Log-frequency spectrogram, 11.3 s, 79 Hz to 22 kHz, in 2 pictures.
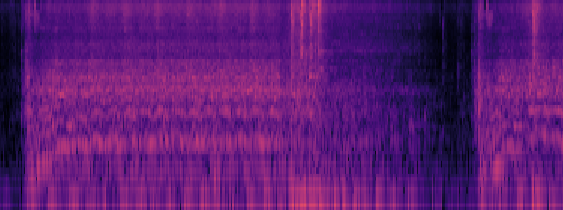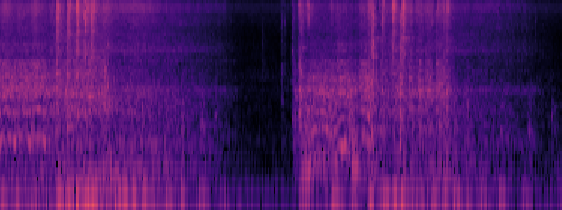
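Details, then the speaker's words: John Deere 3020 LP tractor with new head, batteries good: three brisk, even four-second cranking bursts that never catch; no start. "something isn't right I'm just cranking it over for no reason aren't I"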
